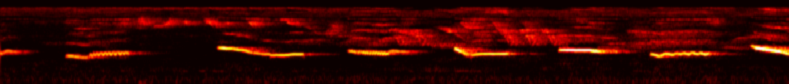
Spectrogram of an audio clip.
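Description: Pale-breasted thrush singing short, clear whistled phrases, some slurring down and some rising, about one each second. Fainter high twittering sits behind it.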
